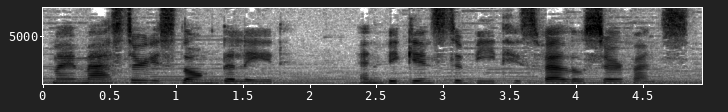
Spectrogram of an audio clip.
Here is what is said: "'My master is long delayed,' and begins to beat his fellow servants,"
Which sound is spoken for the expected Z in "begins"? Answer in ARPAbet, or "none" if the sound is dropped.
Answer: S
